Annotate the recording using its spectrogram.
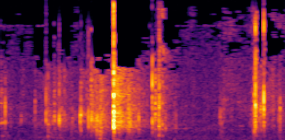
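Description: Plastic retail packaging handled in the hands: a few sharp clicks and crinkles, the sharpest just under a second in and another near the end.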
